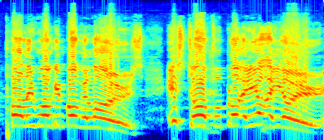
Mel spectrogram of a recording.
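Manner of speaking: high, loud hammed-up posh British gibberish; exaggerated mock British accent. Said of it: "They're all just like".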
